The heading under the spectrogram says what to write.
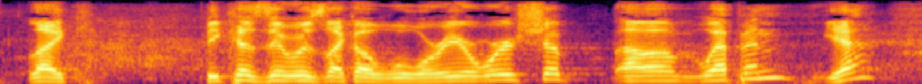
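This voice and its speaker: A man talks with an American accent at a moderate pace. His tone is animated and his intonation lively. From Massachusetts, Gloucester north of Boston. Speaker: traveling preacher. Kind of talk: sermon. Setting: stage with audience.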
